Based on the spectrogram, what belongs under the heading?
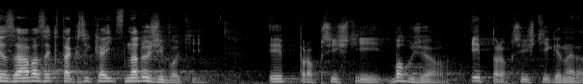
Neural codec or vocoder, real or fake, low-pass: none; real; 14.4 kHz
